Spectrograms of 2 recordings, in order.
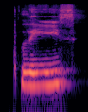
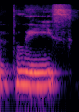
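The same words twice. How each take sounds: First: "Please" with the pitch rising at the end; polite rise on "Please". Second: Said in the usual way. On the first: Shown as a demonstration. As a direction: lift the tone up on "Please". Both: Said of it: "rise your tone".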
